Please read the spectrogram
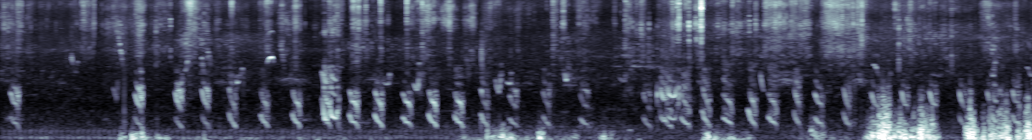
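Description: Francolin (teetar) chicks peeping: a steady run of short, thin calls that fall in pitch, about three a second. Low muffled rumbles come and go under them, the loudest a little before the end.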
